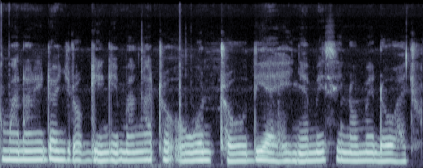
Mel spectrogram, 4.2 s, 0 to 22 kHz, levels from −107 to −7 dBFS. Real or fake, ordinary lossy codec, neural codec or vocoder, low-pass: fake; none; vocoder, 44.1 kHz, 128 mel bands every 256 samples, BigVGAN v2; 19.8 kHz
